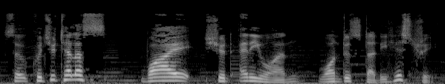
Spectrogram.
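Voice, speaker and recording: A man's voice: fairly high pitch, very animated, unhurried, fairly bright tone, faint music behind. A man hosting an interview show, asking his guest questions in a polite, inquiring way. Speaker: host. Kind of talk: formal interview.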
